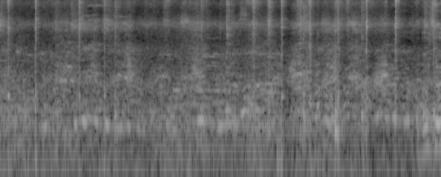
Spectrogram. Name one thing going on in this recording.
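A knife scrapes scales off a fish with quick, sharp rasps.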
